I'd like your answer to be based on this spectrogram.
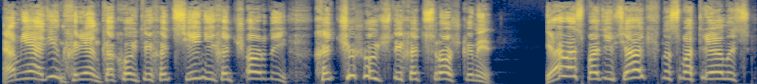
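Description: A man reading an audiobook, voicing a cantankerous old village landlady who scolds and threatens in a shrill, creaky old-woman voice. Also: expressive, normal speed, sharp tone, no echo, studio quality, exaggerated voice. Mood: scolding.

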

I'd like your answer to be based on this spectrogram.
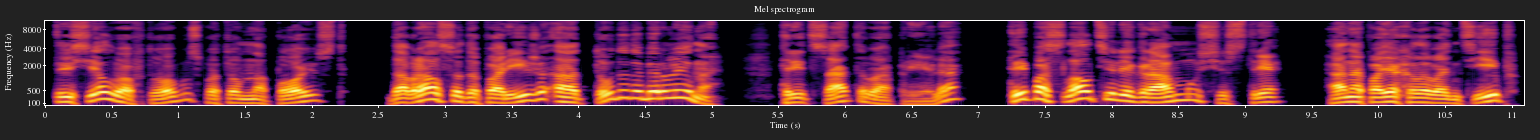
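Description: A man voicing a calm, sarcastic male detective interrogating a suspect in an audiobook. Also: a little high, dry recording, studio quality, pitched above the performer's own voice. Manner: sarcastic, coolly reasoning. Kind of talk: audiobook character voice.

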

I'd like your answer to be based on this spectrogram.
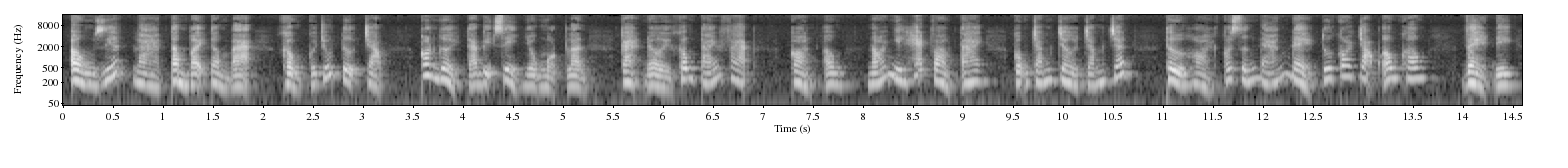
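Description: A woman's voice: medium pitch, animated, normal speed, mellow, husky. A woman voicing a fierce, defiant young wife who scolds sharply. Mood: scornful.

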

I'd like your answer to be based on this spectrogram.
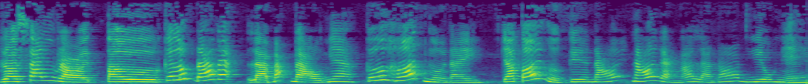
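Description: A woman with a Southern Vietnamese accent tells a ghost story in a casual, chatty way. Her voice sits high, and she keeps turning to speak directly to her listeners. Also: very animated, moderate pace, few pauses, a bit bright.

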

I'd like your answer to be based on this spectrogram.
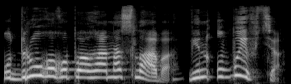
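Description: A surly, greedy teenage watchman boy, put on by a woman reading a storybook aloud. He talks high and shrill, out of breath, his pitch leaping wildly from word to word. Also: expressive, moderate pace. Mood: wary. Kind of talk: audiobook character voice.

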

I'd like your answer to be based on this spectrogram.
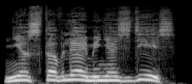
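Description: A man voicing a terrified little boy who pleads and wails loudly. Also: on the high side, slow, husky, no room sound, studio quality, voice pushed up. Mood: wailing. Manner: pleading, wailing, loud.

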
